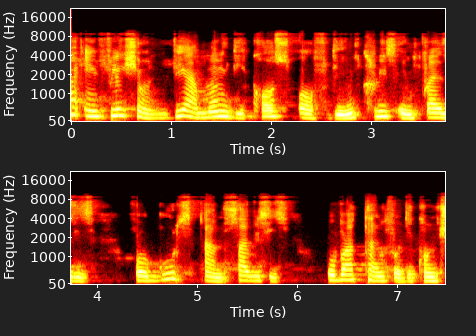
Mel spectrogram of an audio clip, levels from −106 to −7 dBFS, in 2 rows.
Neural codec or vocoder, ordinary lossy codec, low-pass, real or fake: codec, 44.1 kHz, 7.8 kbps, DAC; none; 9.9 kHz; fake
